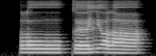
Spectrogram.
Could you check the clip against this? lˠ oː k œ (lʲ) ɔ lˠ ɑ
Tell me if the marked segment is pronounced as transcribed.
yes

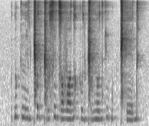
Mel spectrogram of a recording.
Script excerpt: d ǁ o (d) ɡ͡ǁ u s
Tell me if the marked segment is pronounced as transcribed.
yes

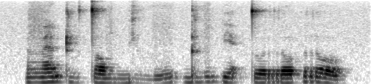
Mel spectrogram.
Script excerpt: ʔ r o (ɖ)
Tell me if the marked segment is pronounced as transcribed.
no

